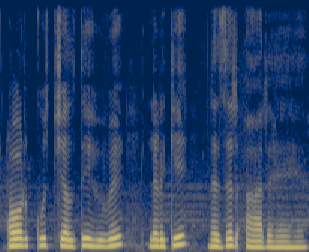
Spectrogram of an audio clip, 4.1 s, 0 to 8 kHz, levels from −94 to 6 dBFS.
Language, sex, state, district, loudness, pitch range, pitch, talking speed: Hindi, female, Haryana, Charkhi Dadri, -18 LUFS, 195-225 Hz, 205 Hz, 130 wpm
